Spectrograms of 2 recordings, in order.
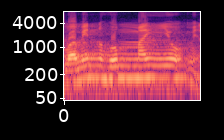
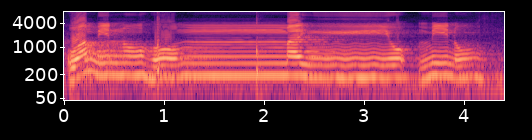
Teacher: Wa minhum may yu'minu amanar rasul wa minhum may, tapi kalau dibaca wa minhum may yu'min, nah, itu berarti dengungnya nggak ada. Yang penting ada kadar dengung lah. Ya, ukuran 2 ketukan.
